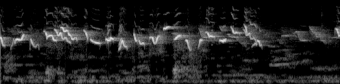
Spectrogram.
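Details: Kecial kuning, the lemon-bellied white-eye of Lombok, singing eagerly as a lure for birds that refuse to sing; fast, tumbling series of high twittering chirps and slurred notes, easing off near the end.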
